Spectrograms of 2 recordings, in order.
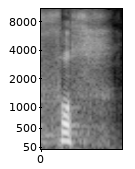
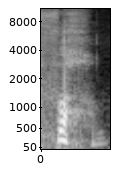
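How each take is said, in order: First: The word ends in a hissing s sound. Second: The word ends in a breathy h sound. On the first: The speaker calls it wrong. "no es fos" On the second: The speaker calls it right. "con la H aspirada"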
